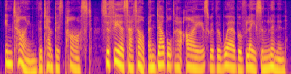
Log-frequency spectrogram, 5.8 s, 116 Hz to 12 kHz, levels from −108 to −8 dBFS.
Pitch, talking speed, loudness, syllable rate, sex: 180 Hz, 195 wpm, -19 LUFS, 4.5 syllables/s, female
